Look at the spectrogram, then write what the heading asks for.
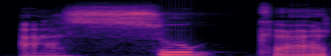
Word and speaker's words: azúcar: En español americano, la "z" de "azúcar" In American Spanish, the "z" in "azúcar" se pronuncia como una "s".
